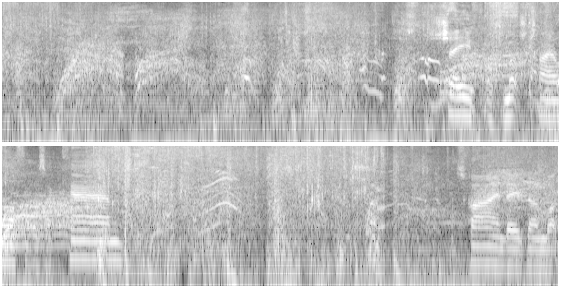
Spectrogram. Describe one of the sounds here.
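Gunfire and explosions crackle from a video game.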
